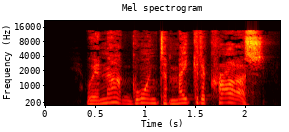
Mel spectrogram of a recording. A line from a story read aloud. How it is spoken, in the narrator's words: James shouted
